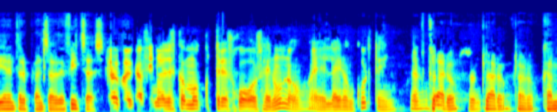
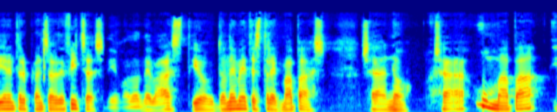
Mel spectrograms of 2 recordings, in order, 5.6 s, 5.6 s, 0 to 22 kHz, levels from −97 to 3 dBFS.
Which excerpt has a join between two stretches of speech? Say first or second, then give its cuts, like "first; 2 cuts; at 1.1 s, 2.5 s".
second; 1 cut; at 1.0 s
